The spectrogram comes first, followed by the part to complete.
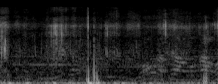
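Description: Footsteps on grass and handheld-camera handling noise while walking, with one sharp knock about a second in.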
